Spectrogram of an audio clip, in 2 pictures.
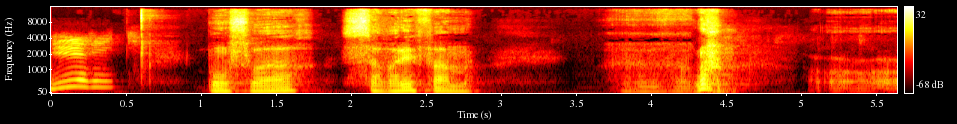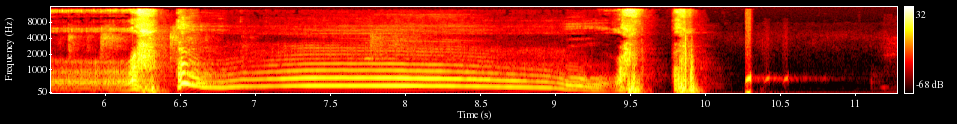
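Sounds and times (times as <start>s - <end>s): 
speech: 0.0s - 2.9s, 3.8s - 7.0s, 9.2s - 9.6s
dog growling: 3.7s - 9.9s
dog barking: 4.3s - 4.7s.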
